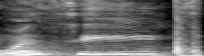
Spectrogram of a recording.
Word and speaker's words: Wente: You think that's how Wente, you pronounce Wente? – It? – Wente. Sounds about right.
